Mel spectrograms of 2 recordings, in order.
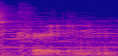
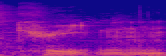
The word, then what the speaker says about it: cretin: It's silly, but the way I remember how to pronounce that word is in Monsters Inc. when Mike is being interrogated by Randall, and he's like, okay, first of all, it's Cretan. If you're going to threaten me, do it properly.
